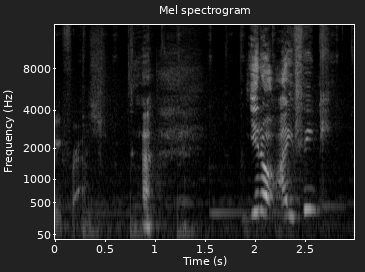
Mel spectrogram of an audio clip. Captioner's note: laughs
